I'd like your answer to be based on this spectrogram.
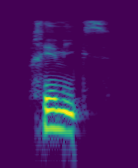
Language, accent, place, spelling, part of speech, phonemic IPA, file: French, France, Lyon, prémix, noun, /pʁe.miks/, LL-Q150 (fra)-prémix.wav
- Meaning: a premixed alcoholic drink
